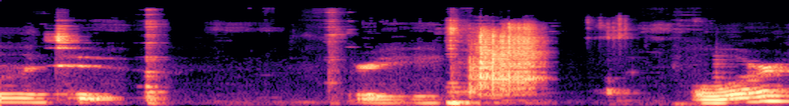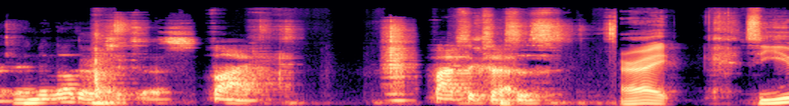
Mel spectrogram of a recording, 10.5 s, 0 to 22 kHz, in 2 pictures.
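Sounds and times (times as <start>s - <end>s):
speech: 0.0s - 1.2s, 2.3s - 3.4s, 4.1s - 10.5s
dice clattering across a tabletop: 3.1s - 3.7s.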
